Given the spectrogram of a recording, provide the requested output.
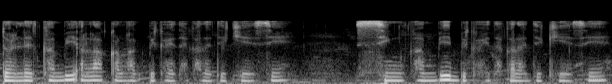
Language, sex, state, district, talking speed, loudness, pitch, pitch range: Nagamese, female, Nagaland, Dimapur, 155 wpm, -18 LUFS, 175 Hz, 165-185 Hz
